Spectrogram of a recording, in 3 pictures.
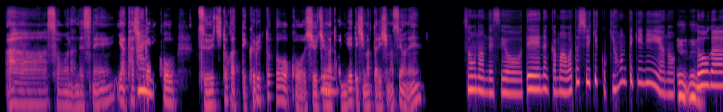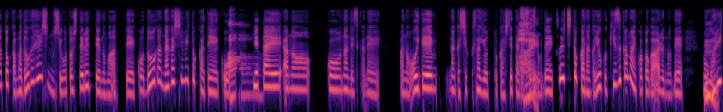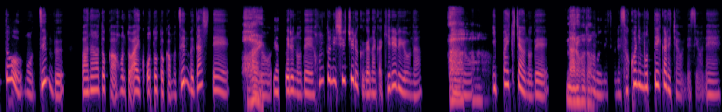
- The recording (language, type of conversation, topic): Japanese, advice, 通知で集中が途切れてしまうのですが、どうすれば集中を続けられますか？
- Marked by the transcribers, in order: none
